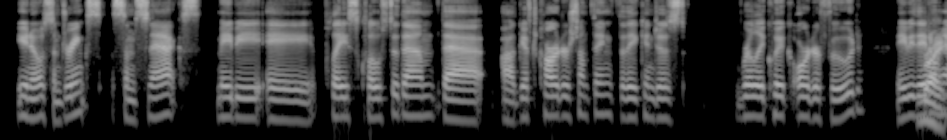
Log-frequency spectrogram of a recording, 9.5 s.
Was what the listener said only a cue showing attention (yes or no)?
yes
